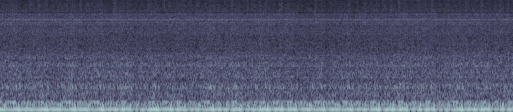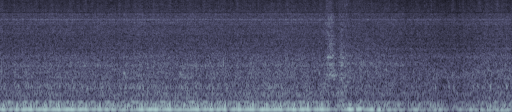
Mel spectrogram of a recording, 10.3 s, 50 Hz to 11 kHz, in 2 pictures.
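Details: Buick 350 V8 at idle: deep steady drone with a faint, uneven knock beneath it; engine knock.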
